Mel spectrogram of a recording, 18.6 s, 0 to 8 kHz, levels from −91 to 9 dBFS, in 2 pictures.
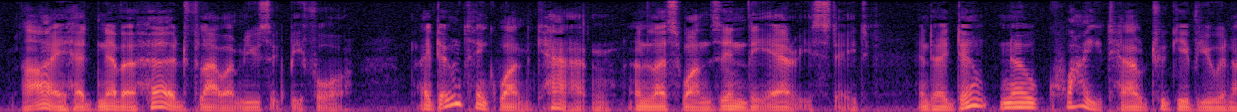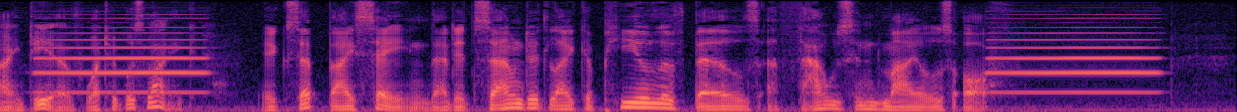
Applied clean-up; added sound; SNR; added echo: none; Wind instrument, woodwind instrument; 3 dB; none.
